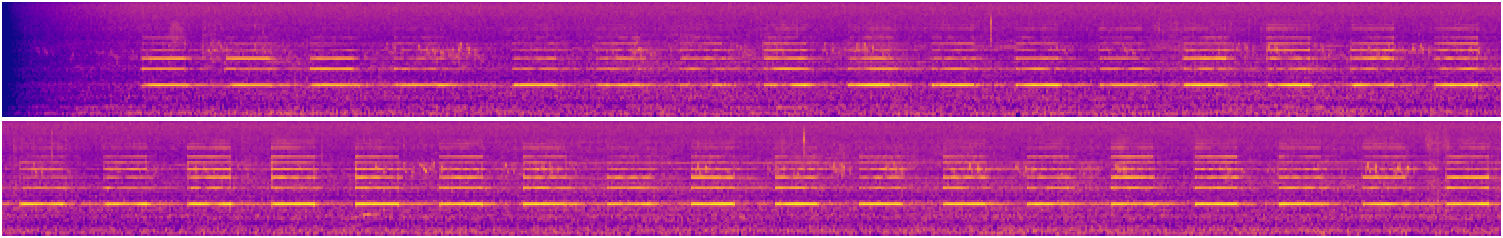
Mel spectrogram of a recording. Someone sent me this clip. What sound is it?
Sound effects > Other mechanisms, engines, machines
Cosntruction site truck reversing
The unmistakable beep of a heavy truck reversing, echoing through the bustling energy of a construction site
heavy, site, construction, reversing, truck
